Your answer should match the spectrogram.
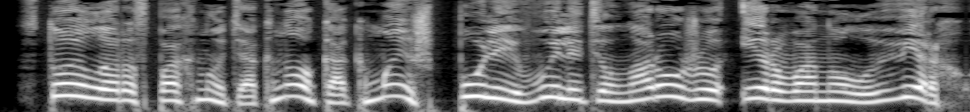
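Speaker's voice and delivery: ordinary delivery, nothing marked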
